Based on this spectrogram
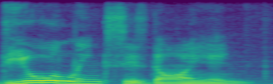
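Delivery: booming, loud, slow, heavy, drawn-out delivery. Acting out something Loom would say: imitating Loom. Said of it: "what's some shit Loom would say?".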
